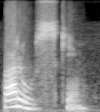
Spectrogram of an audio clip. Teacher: it will be pronounced as one word, and all will be unstressed because the stress in this longer word is on U. So по-русски.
